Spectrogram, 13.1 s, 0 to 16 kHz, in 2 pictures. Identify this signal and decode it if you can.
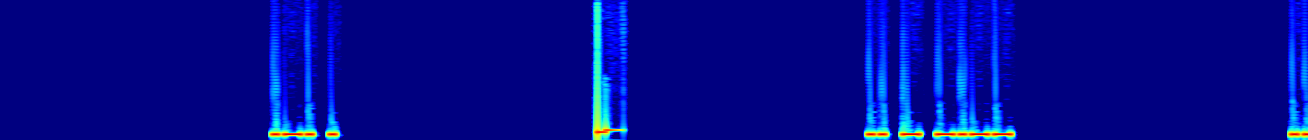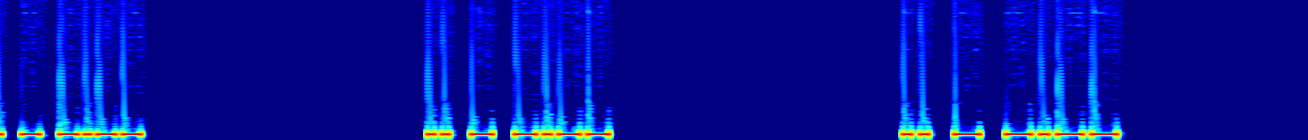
Morse code, heard as a keyed tone, about 39 wpm, 700 Hz. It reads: RE ITY ITY ITY ITY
